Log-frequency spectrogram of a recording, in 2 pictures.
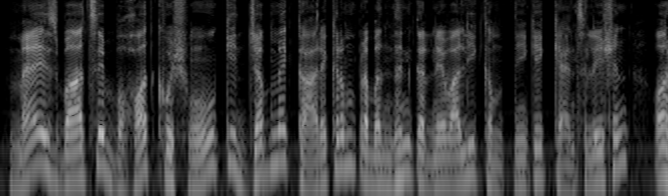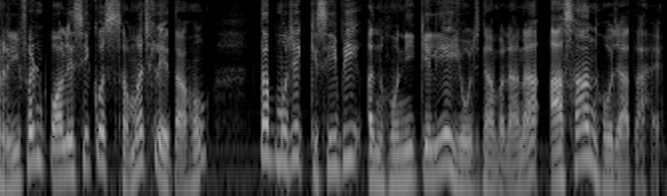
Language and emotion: Hindi, happy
